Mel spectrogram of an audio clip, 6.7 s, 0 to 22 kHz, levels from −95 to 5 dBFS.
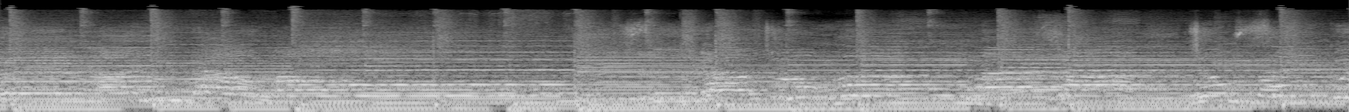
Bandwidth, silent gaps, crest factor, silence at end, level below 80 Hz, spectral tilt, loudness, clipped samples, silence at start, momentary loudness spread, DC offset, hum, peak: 17.5 kHz; none; 10 dB; 0 s; -22 dBFS; -6 dB/octave; -12 LUFS; under 0.1%; 0 s; 2 LU; under 0.1%; none; 0 dBFS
